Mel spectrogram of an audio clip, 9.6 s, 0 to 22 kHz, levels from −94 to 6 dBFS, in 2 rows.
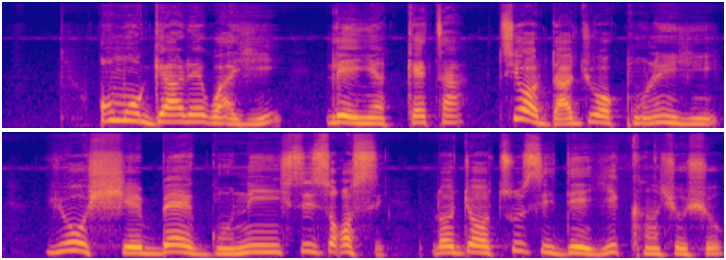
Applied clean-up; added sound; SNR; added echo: none; none; none; none.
